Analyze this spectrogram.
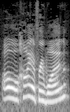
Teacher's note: Notice her voice goes up when she says oh.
